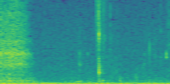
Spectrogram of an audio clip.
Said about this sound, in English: I'm drinking coffee as I'm talking. Sorry, I just took a sip of my coffee.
